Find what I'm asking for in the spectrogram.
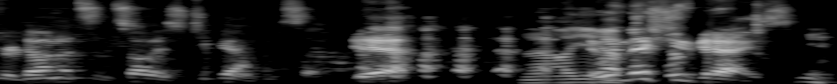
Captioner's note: laughs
